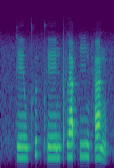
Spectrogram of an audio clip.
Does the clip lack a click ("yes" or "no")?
yes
